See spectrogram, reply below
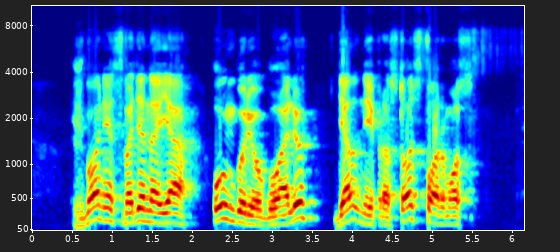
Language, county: Lithuanian, Kaunas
